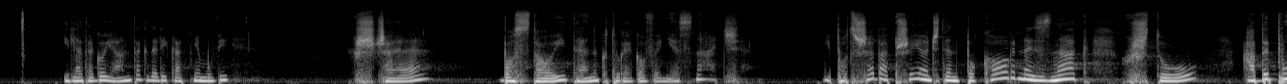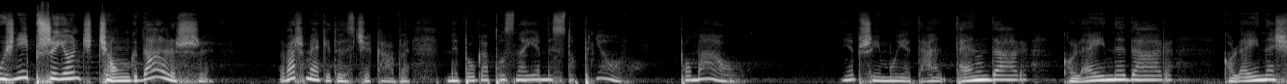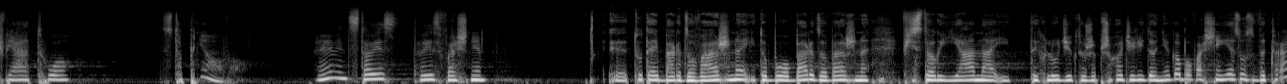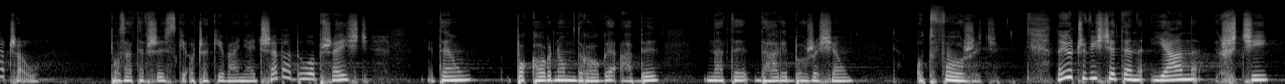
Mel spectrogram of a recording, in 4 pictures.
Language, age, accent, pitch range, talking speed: Polish, 40-59, native, 155-205 Hz, 110 wpm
